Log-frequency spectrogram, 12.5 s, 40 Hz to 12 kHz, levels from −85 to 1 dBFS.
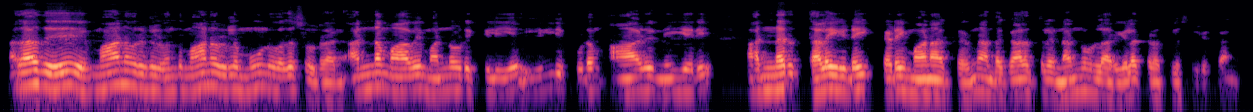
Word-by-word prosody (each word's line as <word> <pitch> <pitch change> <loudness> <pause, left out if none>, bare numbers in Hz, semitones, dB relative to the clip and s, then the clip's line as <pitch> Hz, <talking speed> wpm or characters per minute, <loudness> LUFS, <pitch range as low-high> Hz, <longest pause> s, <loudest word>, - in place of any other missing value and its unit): அதாவது 160 +1 +6 0.5
மாணவர்கள் 145 -4 +1
வந்து 125 +3 -8
மாணவர்கள 140 -2 0 0.2
3 145 +1 -5
வக 125 +2 0
சொல்றாங்க. 90 -1 -5
"அன்னமாவே, 130 -1 +2
மண்ணோடு 130 +7 -2
கிளியே, 115 - -4 0.2
இல்லிக்குடம், 135 -2 -7 0.3
ஆடு, 120 +2 +2
நெய்யறி, 115 +3 -5 0.5
அன்னர், 135 +4 +2 0.2
தலை 130 +4 +7
இடை, 130 +2 +3 0.2
கடை 125 +3 +3
மாணாக்கர்னு" 110 0 +1
அந்தக் 105 -1 -4
காலத்துல 110 -1 -1
நன்னூல்னார் 105 -5 -2
இலக்கியத்துல 100 -3 -4
சொல்லி - - -24
இருக்காங்க. 215 -2 -15
125 Hz, 115 wpm, -24 LUFS, 110-140 Hz, 0.5 s, தலை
